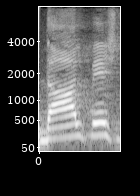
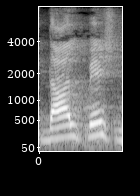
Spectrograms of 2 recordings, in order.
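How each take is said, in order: No difference in how they are said.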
